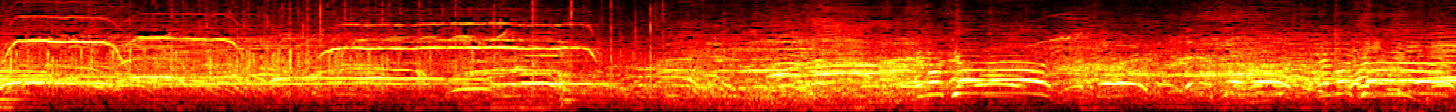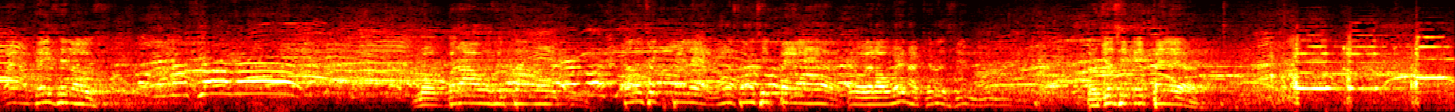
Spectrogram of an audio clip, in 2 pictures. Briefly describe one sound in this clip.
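A young man makes vocal sound effects and imitations into a microphone, heard through loudspeakers in a large hall.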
